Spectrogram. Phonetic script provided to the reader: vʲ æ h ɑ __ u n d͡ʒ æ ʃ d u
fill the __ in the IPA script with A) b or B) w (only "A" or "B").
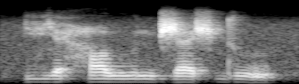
B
